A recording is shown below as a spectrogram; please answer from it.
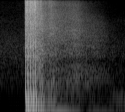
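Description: Video-game gunfire: a sharp, loud automatic burst of rapid shots starting abruptly, then a long echoing decay fading over about two seconds, with no talking.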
